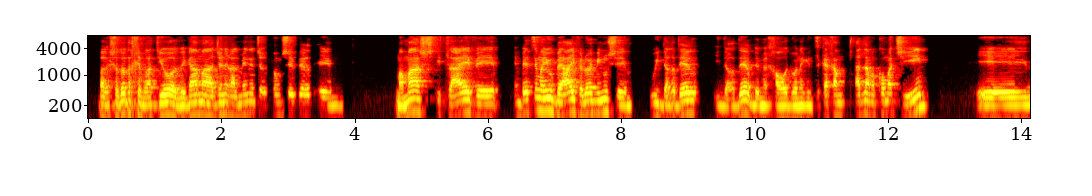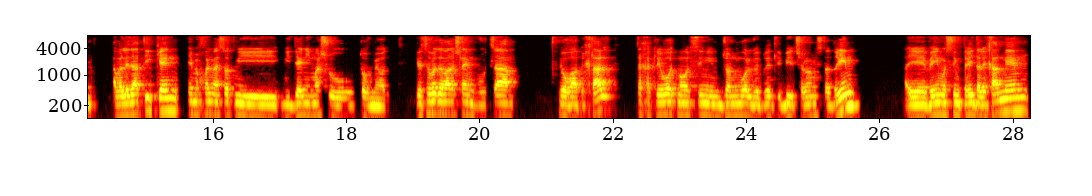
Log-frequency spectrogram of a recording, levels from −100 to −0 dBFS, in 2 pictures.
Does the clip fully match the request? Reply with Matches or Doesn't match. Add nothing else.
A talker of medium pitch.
Doesn't match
